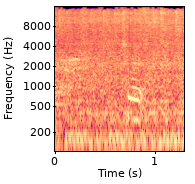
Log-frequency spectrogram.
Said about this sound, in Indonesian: Ya, itu suara itunya tinggal mengganggu tadi. Suara mesinnya. Tutup pintunya dulu. Berisik.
